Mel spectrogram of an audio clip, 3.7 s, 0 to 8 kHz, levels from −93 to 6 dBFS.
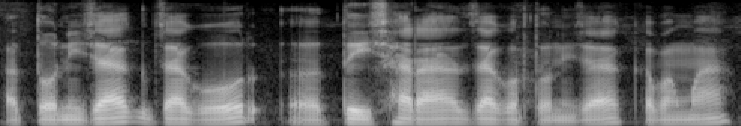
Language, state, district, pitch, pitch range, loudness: Kokborok, Tripura, Dhalai, 90 Hz, 85-95 Hz, -19 LUFS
